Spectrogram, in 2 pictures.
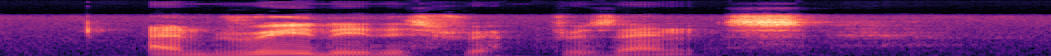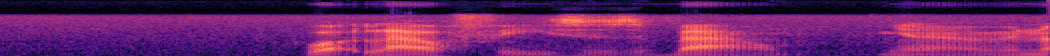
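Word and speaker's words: Nauthiz: And this is the rune that is spelt Naufis, but is actually pronounced Laufis.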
